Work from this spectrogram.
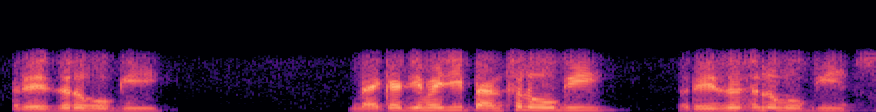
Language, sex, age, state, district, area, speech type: Punjabi, male, 30-45, Punjab, Bathinda, urban, conversation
